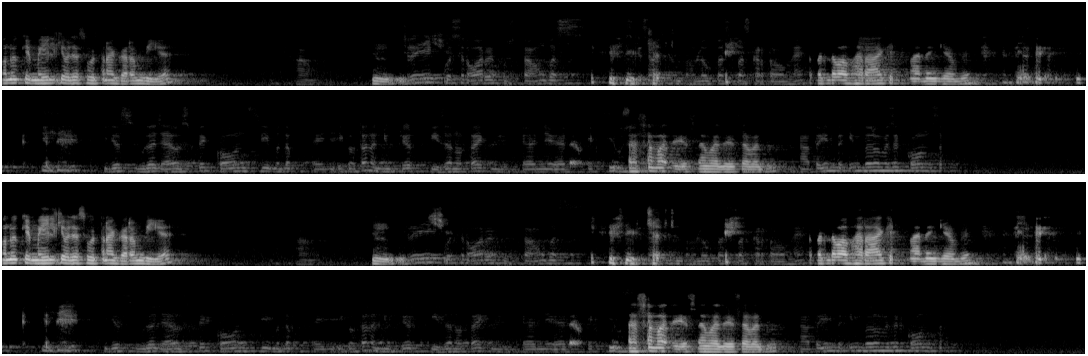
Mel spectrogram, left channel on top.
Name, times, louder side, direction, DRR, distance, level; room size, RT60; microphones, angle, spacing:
voice 1, 0.0-1.7 3.7-4.1 6.1-6.6 7.2-7.3 8.2-9.8 10.1-10.4 16.5-16.6 16.9-18.6, right 4 dB, 80° right, 0.7 m, -24 dB
voice 2, 4.0-5.8 6.2-8.1 8.6-8.9 9.8-10.5 11.2-11.5 11.9-17.5 18.2-18.4 18.8-20.2, left 1 dB, 65° left, 2.1 m, -45 dB
29.0 x 17.0 x 7.6 m
head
